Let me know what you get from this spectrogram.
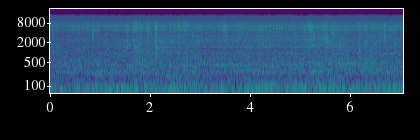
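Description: Freight train's hopper cars rolling past close by: a steady low rumble of steel wheels on the rails, with scattered light clicks.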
